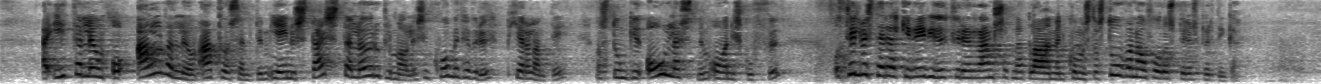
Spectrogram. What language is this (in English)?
Icelandic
